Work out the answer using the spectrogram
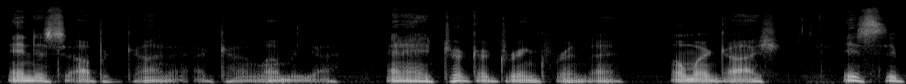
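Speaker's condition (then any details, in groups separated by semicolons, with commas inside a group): ALS; affects chest and throat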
